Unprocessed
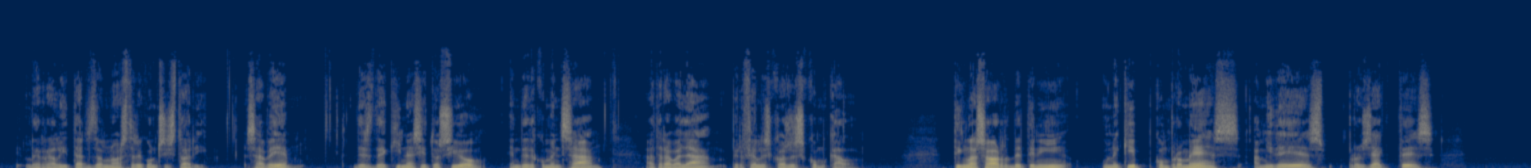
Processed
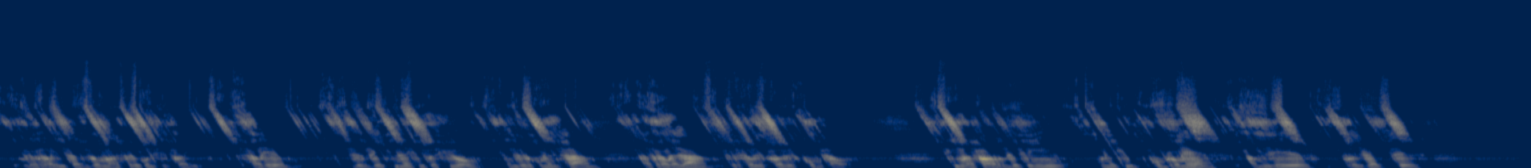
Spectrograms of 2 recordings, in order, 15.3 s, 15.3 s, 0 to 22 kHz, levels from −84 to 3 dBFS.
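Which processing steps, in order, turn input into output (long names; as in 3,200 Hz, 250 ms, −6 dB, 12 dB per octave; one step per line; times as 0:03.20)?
every frequency bin delayed by itself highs early, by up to 394 ms
pair of resonant band-passes 2,800 Hz, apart 2.2 octaves
every ending faded ahead of time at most 170 dB per second
level +7 dB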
